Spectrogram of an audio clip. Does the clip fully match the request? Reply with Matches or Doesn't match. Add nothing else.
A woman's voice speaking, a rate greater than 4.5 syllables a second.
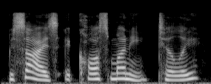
Matches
